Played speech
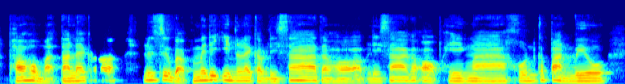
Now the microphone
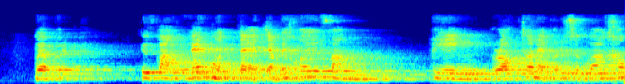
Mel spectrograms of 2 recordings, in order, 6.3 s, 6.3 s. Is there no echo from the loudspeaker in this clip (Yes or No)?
Yes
